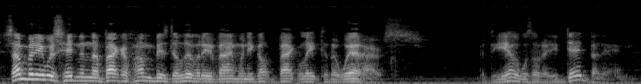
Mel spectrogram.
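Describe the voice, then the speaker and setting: An actor with a Scottish accent playing a shrewd, methodical detective chief inspector who lays out his accusations deliberately in a radio drama. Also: mid-range voice, big pitch swings, a bit bright. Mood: methodical, accusing. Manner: measured, accusing, deliberate interrogation.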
